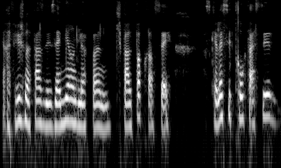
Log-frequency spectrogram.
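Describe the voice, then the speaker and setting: A woman's voice: lowish voice, fairly even intonation, quick pace, no echo. A sociable woman in her forties with a Québécois French accent, casually telling her own story in an interview and laughing often between phrases. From Quebec.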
